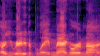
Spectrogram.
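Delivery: loud fast hyped announcer call. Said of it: "Are you out there?".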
